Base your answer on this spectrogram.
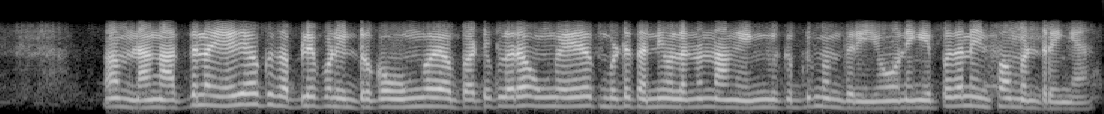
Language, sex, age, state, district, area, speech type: Tamil, female, 18-30, Tamil Nadu, Thanjavur, rural, conversation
